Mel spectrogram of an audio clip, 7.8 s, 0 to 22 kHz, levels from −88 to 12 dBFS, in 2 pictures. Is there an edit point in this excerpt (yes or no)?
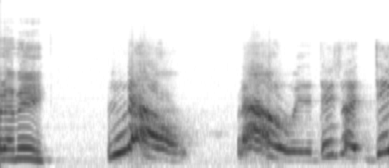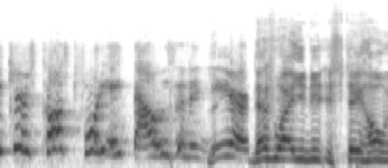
yes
